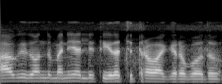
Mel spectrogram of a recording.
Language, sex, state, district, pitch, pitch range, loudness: Kannada, male, Karnataka, Koppal, 145 Hz, 130-150 Hz, -16 LUFS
